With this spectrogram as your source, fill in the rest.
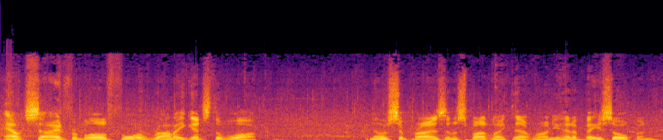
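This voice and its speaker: An older man with a medium-pitched voice calls baseball live on the radio from a stadium broadcast booth at normal speed. He breaks into casual banter now and then, and clear ambient ballpark noise sounds behind him.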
